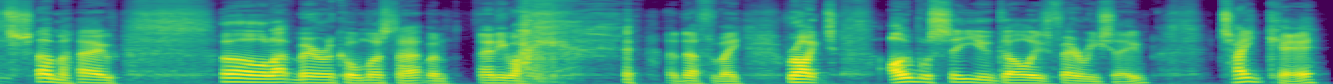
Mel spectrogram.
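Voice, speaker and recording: A middle-aged man with a Norfolk accent, hosting a relaxed live chat for viewers of his travel channel, rambling with ums and chuckles. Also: mid-range voice, dry recording, studio quality. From Norfolk, England. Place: home at night, streaming on a phone. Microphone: phone held in portrait mode.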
